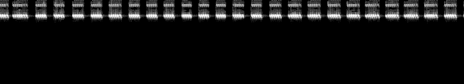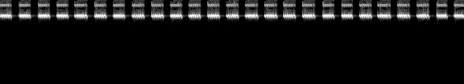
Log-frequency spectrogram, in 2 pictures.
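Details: Continuous high-pitched chirping from two crickets, brief evenly spaced pulses repeating roughly four times a second with a thin upper overtone, nothing else audible.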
